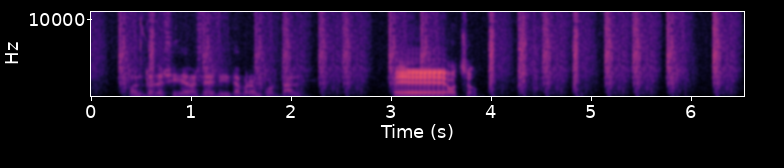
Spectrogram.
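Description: A hoe crunches into grassy soil in short, repeated strokes.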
